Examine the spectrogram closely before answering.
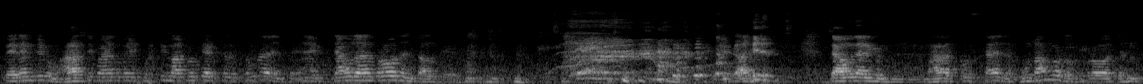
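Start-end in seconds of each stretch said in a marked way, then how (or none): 4.7-7.3 high-pitched burst of laughter; real laugh. Real, not acted. Speaker cracks up telling of the sermon in the car, high laughter. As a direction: laugh out high at your own story. Laughing at his own anecdote.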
